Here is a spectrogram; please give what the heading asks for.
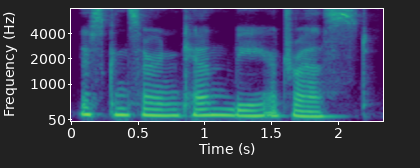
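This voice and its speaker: A woman voicing a curious, cautious alien scientist in a soft, hushed ASMR roleplay, speaking formally and deliberately and slipping into whispers. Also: deep voice, fairly even intonation, slight background noise. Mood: calm, matter-of-fact. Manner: measured, formal, deliberate phrasing.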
